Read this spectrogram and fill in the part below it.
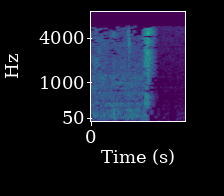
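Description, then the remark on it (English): A single muffled sneeze, a stifled, breathy burst of noise that swells briefly and cuts off abruptly into near silence. Fairly quiet, with no talking. “Having to muffle the sneezes.”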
